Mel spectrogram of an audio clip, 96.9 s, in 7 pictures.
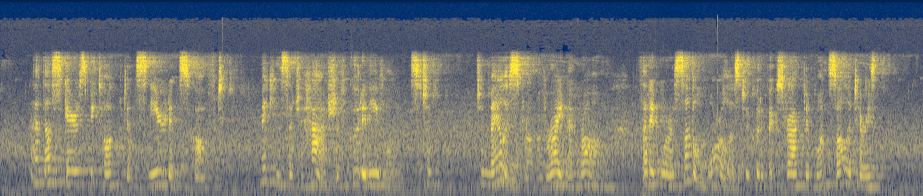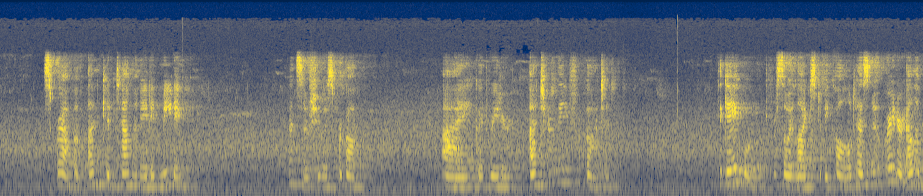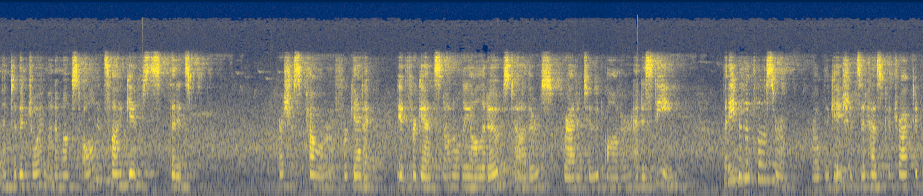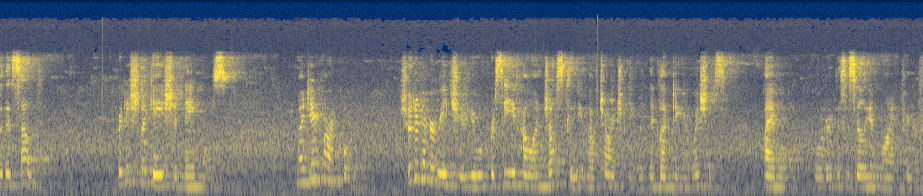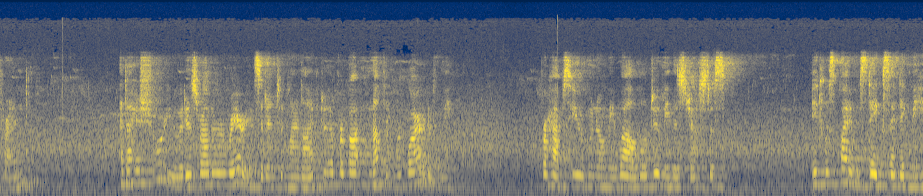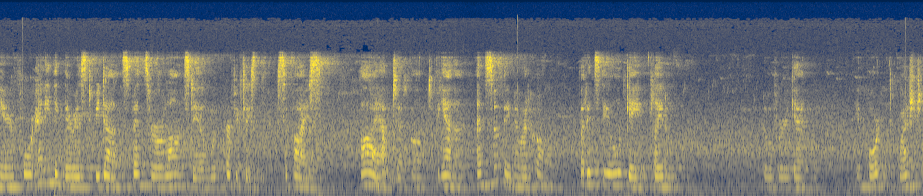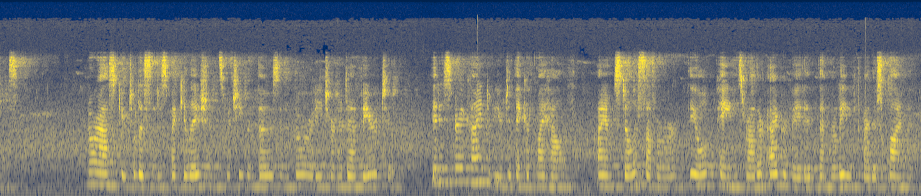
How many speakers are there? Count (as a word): one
